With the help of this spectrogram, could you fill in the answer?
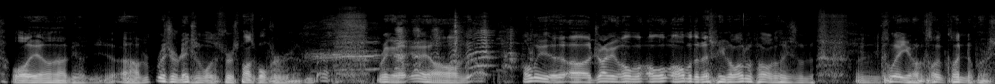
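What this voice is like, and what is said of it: Imitates another person's rambling voice. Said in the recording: “he never finished a sentence ... that was my impression”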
